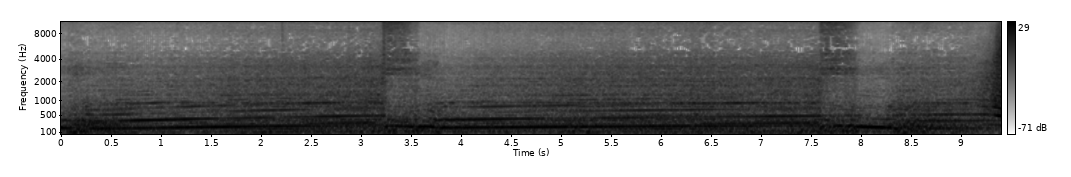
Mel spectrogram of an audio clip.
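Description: A 345-horsepower sports car engine revs hard through short gears, loud and close, its pitch climbing steadily then dropping at two quick shifts before rising again.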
